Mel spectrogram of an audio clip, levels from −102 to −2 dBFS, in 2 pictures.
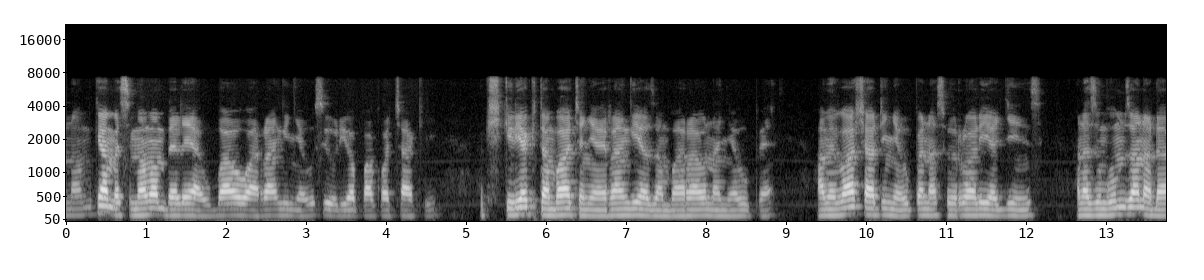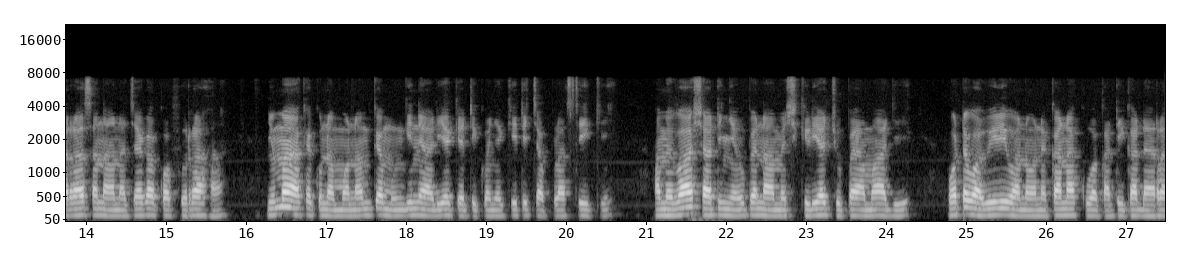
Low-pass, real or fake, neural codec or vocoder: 7.2 kHz; real; none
